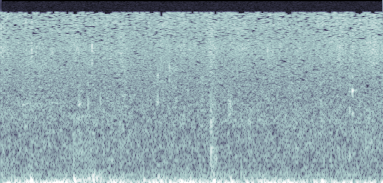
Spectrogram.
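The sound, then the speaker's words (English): Heavy rain comes down as a steady, dense rushing noise with a strong low rumble, holding an even level throughout without pauses. “oh, it's raining hard.”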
